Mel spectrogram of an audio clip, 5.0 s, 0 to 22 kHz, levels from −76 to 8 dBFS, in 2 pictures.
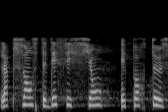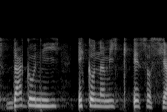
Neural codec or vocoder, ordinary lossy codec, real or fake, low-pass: codec, 24 kHz, 3.1 kbps, DualCodec; none; fake; 5.4 kHz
